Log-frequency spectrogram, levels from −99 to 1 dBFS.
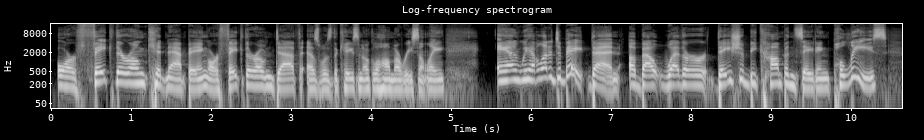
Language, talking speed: English, 180 wpm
